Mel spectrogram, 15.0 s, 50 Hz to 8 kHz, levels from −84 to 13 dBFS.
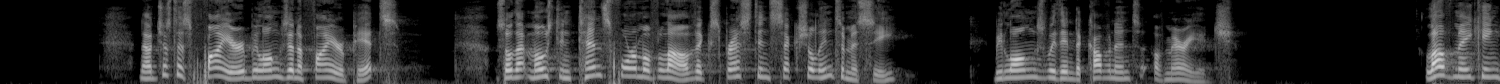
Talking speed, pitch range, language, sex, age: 110 wpm, 150-220 Hz, English, male, 50-69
